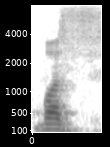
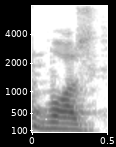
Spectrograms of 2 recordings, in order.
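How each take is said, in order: First: The vowel is a weak, reduced uh sound. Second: The vowel is a short rounded o sound. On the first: "American accent में इसे पढ़ते हैं वज।" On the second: "British accent में पढ़ते हैं वॉज।"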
